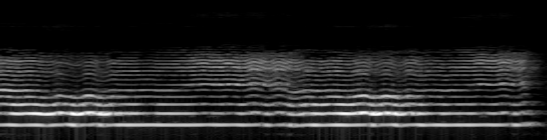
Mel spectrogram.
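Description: A classical soprano's voice holding one long sung note at a steady pitch with a slight vibrato. Its tone colour shifts, turning brighter and more metallic about halfway through and again near the end. This is a demonstration of squillo, the twang made by narrowing the space at the epiglottis, being added to and taken from the round, open sound.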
